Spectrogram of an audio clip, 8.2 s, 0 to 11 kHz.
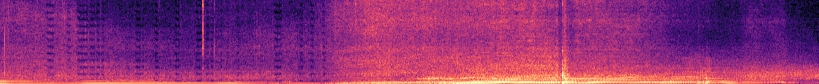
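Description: Audi R8 V10 Spyder's 5.2-litre V10 running steadily, then accelerating hard about three seconds in with the revs climbing. Two short cracks come near the peak, and the note settles lower and quieter near the end.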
